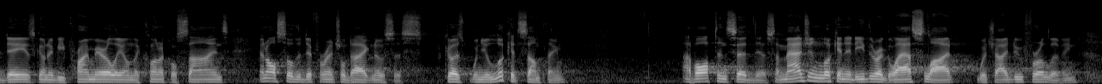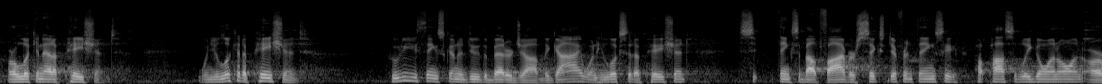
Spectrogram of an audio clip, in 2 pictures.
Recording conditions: live audience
